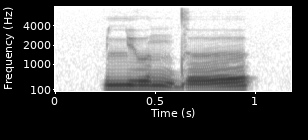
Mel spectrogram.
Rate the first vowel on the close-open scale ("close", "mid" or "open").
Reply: close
